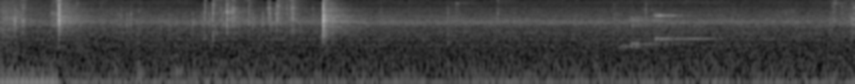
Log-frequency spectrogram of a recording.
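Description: A few faint, sharp clicks over quiet room tone, from a computer mouse or stylus as the pen annotations are cleared from a slide.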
